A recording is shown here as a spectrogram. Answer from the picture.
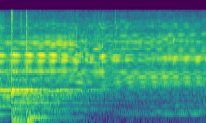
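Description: Small electric hair clippers buzzing steadily as they shave the fur off a mouse before surgery, over background music.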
